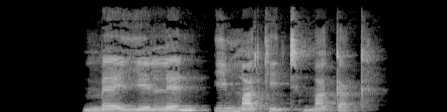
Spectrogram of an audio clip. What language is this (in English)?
Basaa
